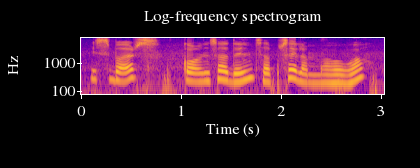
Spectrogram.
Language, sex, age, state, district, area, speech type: Hindi, female, 18-30, Madhya Pradesh, Indore, urban, read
